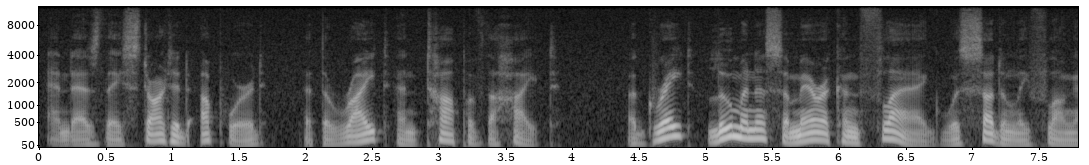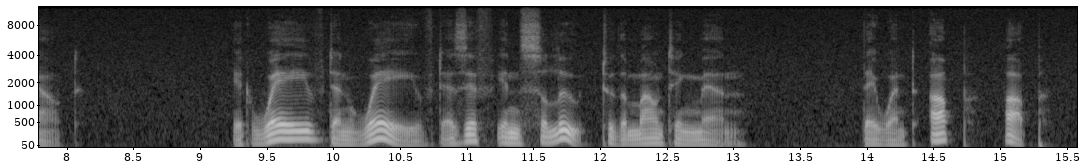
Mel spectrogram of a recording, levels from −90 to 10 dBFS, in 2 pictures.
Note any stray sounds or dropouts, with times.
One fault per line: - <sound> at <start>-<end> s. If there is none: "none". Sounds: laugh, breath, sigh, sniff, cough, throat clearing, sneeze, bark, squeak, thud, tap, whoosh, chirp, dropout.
none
